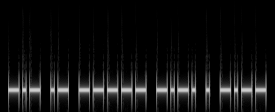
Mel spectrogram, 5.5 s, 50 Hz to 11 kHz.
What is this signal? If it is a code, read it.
Morse code, heard as a keyed tone, about 17 wpm, 700 Hz. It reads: KA0CEY
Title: USA Callsign DE Callsign 17wpm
